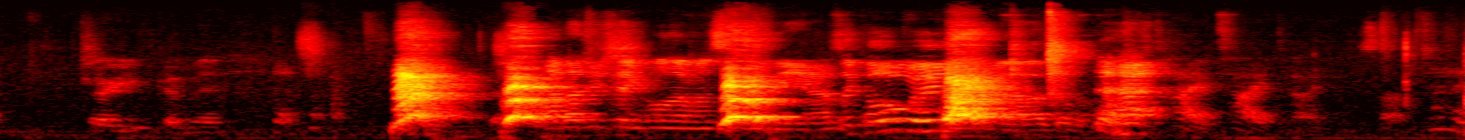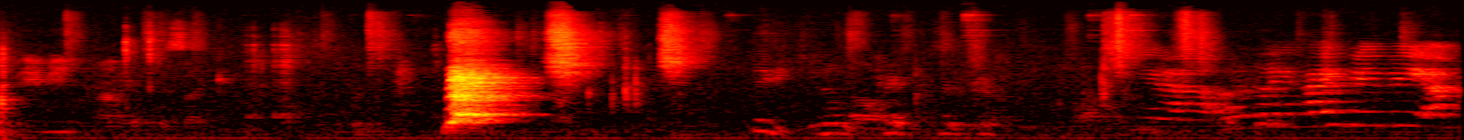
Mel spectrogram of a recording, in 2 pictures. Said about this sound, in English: Okay, sorry about that. A friend came over. He's caused my dogs to freak out.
